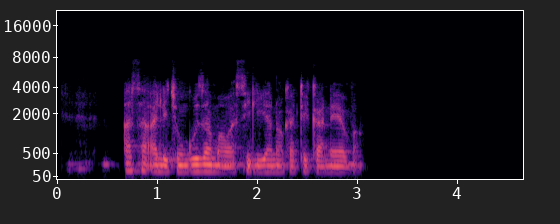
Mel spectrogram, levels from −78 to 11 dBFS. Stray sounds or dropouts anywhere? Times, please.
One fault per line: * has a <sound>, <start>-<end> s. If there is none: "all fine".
all fine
